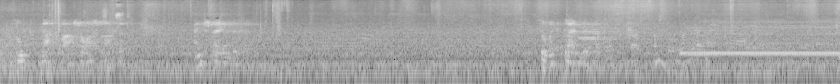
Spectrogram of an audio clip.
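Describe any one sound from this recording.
A subway train rumbles steadily.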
